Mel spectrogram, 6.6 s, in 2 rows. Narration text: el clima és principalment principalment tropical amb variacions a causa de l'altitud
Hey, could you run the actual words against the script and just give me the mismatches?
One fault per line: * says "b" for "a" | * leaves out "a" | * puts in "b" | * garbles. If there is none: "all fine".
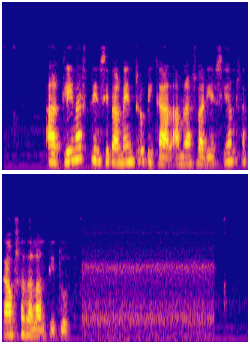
* leaves out "principalment"
* puts in "les"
